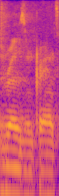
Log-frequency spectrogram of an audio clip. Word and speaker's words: Rosinkranz: She says Rosinkranz. I watched her Instagram.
